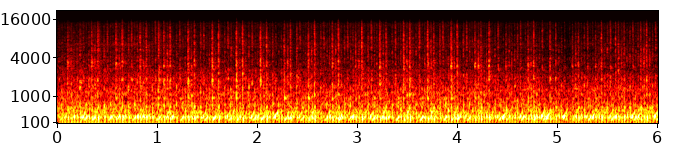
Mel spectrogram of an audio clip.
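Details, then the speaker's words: 1979 GMC Heavy-Half (C15) with a scrapped 350 small-block V8 pulled from the trash, fitted with new heads, running on a little gas; steady, even idle rumble with no misses or knocks, sounds very good. "But a trashed scrapped engine runs and actually sounds very good."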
